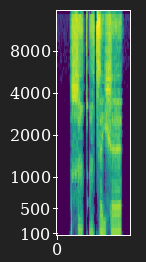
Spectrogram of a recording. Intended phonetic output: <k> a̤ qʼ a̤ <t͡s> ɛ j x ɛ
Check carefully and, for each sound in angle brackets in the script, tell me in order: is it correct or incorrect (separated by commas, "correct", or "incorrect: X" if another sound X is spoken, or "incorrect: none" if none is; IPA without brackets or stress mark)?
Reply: incorrect: χ, correct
